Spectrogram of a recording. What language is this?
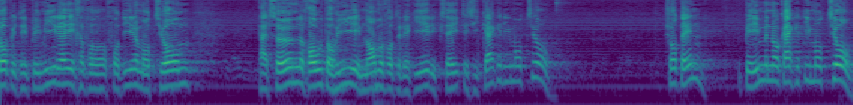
Swiss German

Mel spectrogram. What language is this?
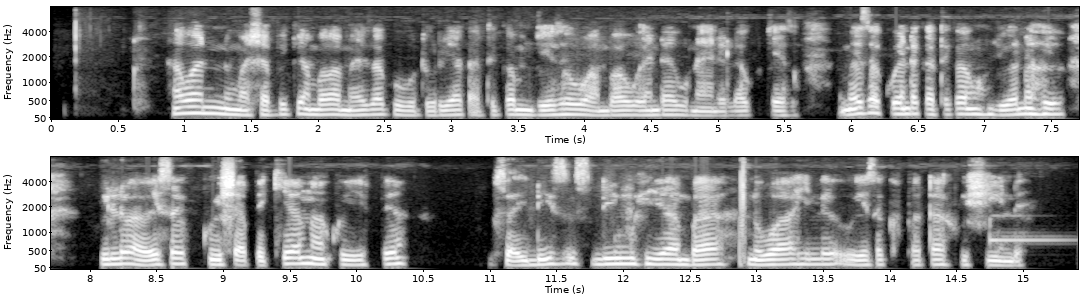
Swahili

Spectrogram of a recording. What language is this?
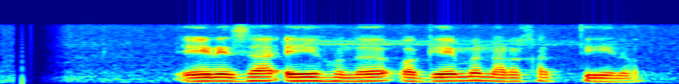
Sinhala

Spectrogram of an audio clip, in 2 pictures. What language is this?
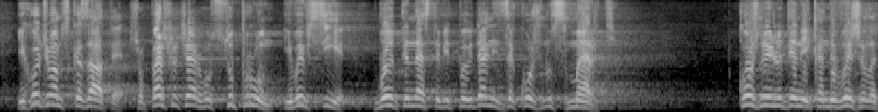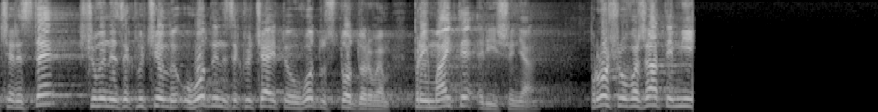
Ukrainian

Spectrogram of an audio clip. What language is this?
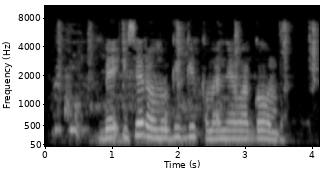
Luo (Kenya and Tanzania)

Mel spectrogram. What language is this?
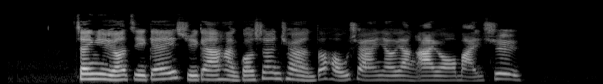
Cantonese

